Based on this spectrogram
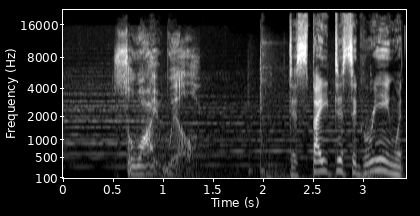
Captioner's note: none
